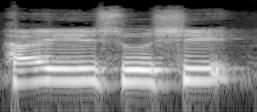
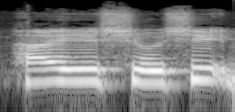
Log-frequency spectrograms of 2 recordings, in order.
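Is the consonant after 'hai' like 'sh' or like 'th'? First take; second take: sh; sh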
